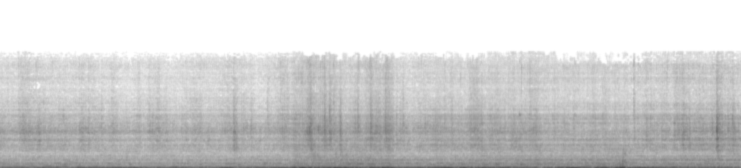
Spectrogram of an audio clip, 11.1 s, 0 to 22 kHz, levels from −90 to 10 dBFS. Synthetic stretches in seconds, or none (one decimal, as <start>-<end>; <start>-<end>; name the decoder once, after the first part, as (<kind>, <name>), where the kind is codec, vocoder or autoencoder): 4.4-5.9 (vocoder, Vocos); 6.5-9.4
